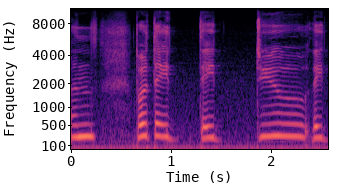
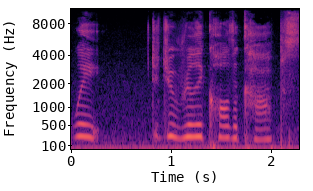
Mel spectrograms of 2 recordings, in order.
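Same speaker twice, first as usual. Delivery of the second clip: play-acted nervous, suddenly scared voice; 3 semitones higher, 5 dB quieter than usual. Retelling a movie line where the character gets scared: imitating a scared voice. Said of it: "'Cause he gets all scared for a second".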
